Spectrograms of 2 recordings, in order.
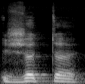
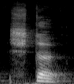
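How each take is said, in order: First: Both syllables are said in full. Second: The two words run together as one syllable. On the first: The speaker calls it wrong. "Instead of" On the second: The speaker calls it right. "we have a contraction"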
